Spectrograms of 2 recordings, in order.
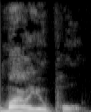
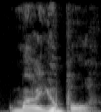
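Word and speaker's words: Mariupol: right around odessa to mario paul marupo i guess you can pronounce it either way and of course the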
